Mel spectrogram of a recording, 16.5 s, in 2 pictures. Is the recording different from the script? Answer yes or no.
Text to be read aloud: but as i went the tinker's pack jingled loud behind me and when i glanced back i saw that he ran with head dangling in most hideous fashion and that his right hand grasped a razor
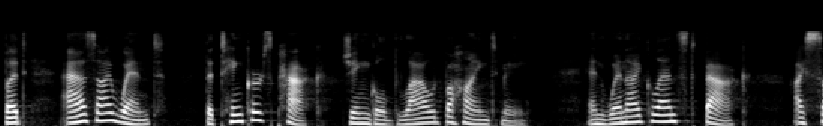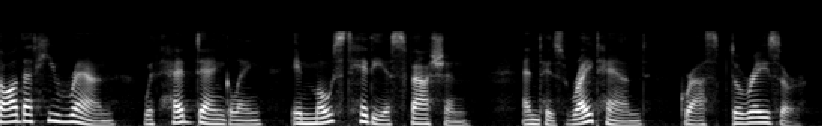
yes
